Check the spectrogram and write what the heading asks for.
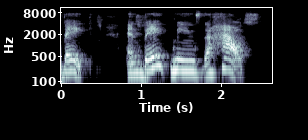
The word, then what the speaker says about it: Bet: It's spelled B-E-T, like the word bet, like you're betting on a horse race or something, but it's pronounced bait.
